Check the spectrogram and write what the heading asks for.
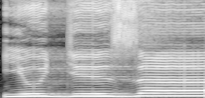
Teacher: Za hukumnya mad thobi'i muqaddar. Sebab huruf zai berharakat fathah panjang. Cara bacanya zai ini panjang dua harakat. · Jim sukunnya dihukumi qalqalah sughro. Sebab jim sukun asli dan ada di tengah bacaan. Cara membacanya dipantulkan. dengan pantulan yang kecil.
